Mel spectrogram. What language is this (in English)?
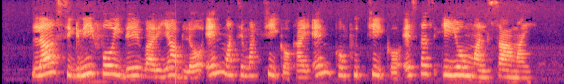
Esperanto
